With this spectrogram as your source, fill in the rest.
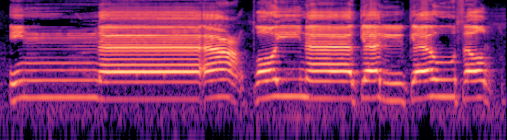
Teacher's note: غنہ یعنی کہ ہم آواز کو ناک میں لے کے جائیں گے۔ آواز رکنی نہیں چاہیے۔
